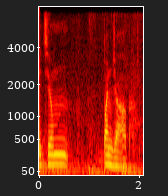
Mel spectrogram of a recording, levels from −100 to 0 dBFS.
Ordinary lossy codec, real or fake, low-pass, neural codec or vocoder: none; real; 7.2 kHz; none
